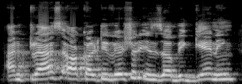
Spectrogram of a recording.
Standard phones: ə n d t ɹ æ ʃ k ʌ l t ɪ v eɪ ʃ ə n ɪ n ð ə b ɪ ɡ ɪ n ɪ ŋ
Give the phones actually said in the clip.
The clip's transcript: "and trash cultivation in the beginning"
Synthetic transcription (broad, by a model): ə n d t ɹ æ s k ʌ l t ɪ v eɪ ʃ ə n ɪ n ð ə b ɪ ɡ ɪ n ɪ ŋ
